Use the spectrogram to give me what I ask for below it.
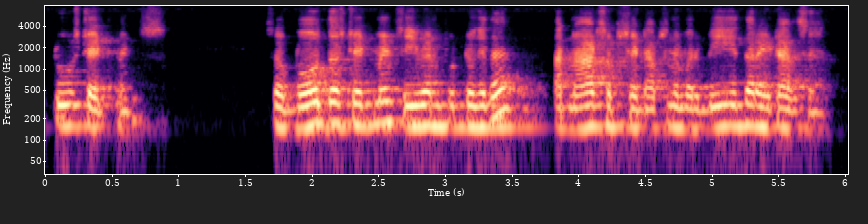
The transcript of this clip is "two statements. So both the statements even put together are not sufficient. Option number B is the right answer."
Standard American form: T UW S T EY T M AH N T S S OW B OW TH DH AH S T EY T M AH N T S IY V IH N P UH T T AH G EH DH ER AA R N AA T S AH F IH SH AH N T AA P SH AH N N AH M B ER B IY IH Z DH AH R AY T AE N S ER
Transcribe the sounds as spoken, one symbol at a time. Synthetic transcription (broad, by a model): T UW S T EY T M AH N T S S OW B OW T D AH S T EY T M AH N T S IY V IH N P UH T T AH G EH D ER AA R N AA T S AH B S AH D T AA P S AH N N AH M B ER B IY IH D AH R AY T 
